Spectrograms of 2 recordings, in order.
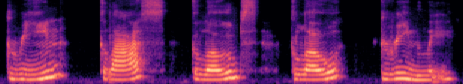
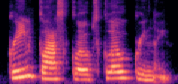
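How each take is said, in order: First: The phrase is said slowly, word by word. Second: The phrase is said at a moderate speed. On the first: "let's start with the slow one" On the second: "Let's do this at a medium pace now"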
